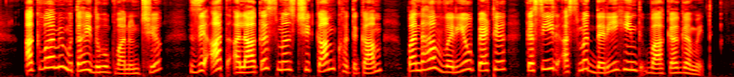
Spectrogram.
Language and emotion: Kashmiri, neutral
